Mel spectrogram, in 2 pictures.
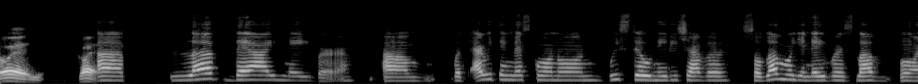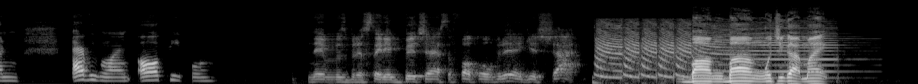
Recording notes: Despite the “Social Distancing” via zoom.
